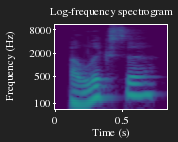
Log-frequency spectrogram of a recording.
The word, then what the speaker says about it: Alexithymia: Can I get a pronunciation one time? Alexithymia. Literally no words for emotions, a psychological trait characterized by difficulty experiencing, identifying, and describing one's own emotions. Alexithymia.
